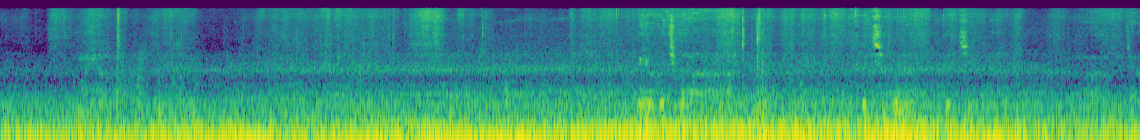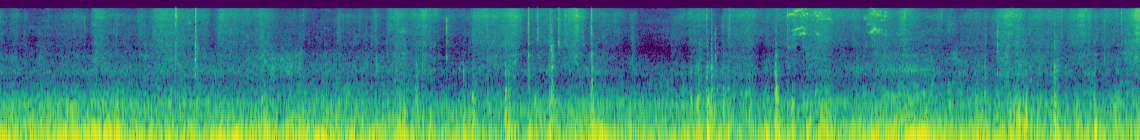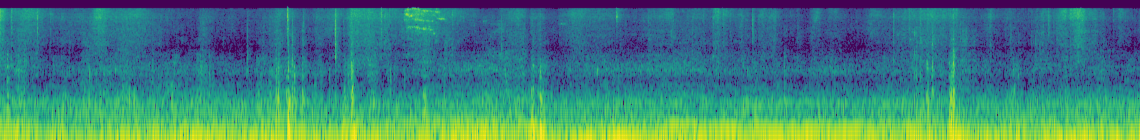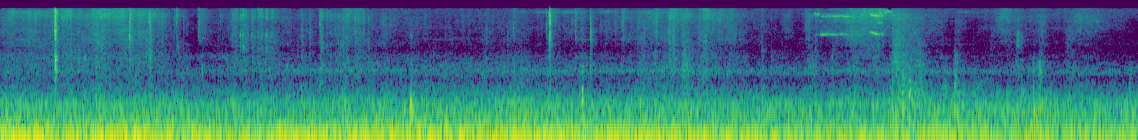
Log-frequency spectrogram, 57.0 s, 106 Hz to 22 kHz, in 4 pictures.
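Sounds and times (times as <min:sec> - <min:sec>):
car engine and tyres rumbling: 0:00.0 - 0:56.9.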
